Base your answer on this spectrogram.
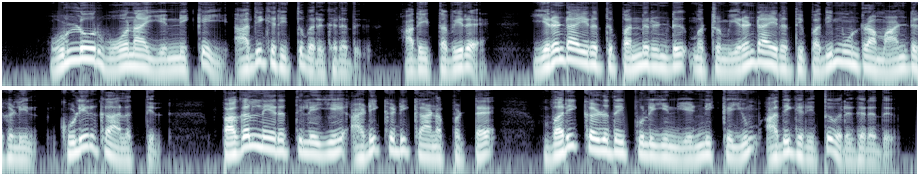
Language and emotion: Tamil, neutral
